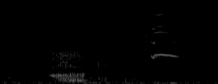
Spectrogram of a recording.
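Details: Mother cat and kittens playing, getting mad and hungry: a short hoarse, noisy cry comes first, then one clear meow with bright harmonics that slides downward over about a quarter second, against a quiet room.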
